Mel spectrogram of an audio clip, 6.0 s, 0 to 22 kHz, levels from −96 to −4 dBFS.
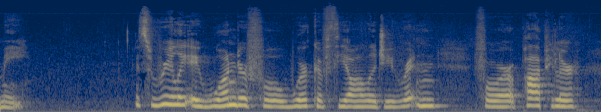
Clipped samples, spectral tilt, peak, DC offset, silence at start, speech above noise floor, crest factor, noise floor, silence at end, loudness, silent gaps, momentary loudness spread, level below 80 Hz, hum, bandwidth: under 0.1%; -5.5 dB/octave; -16 dBFS; under 0.1%; 0 s; 34 dB; 16 dB; -65 dBFS; 0.25 s; -32 LUFS; none; 11 LU; -70 dBFS; none; 16.5 kHz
